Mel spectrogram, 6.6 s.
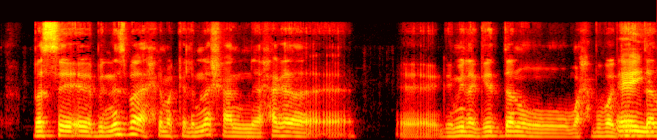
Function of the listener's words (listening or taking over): listening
